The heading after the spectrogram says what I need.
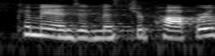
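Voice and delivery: plain reading voice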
